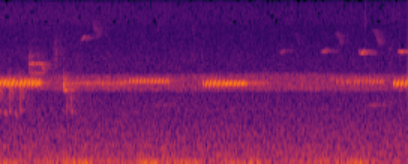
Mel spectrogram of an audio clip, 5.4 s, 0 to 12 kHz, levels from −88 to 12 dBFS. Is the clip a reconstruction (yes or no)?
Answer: no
